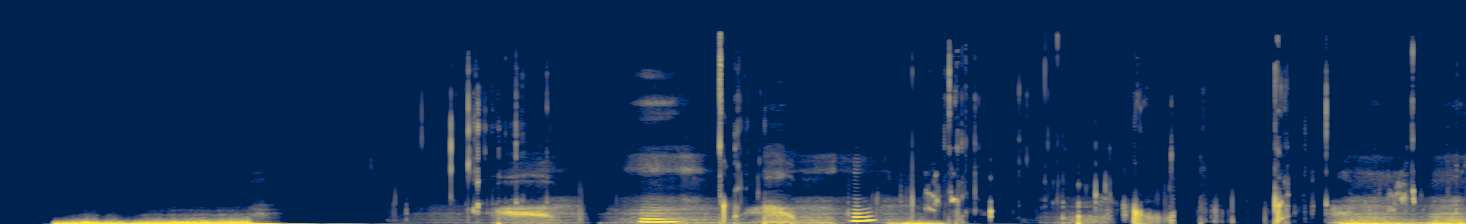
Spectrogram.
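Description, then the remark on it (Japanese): Wet mouth sounds in an intimate ASMR style of licking the other ear: licking, smacking and soft squishy clicks come in irregular bursts near the ear, with low rumbling thuds at the start and end. “反対のお耳、こっちに向けたりして。こっちも舐めてほしいの？”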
